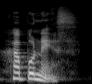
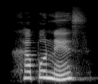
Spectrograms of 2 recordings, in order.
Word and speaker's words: japonés: Otro ejemplo con la palabra japonés. Japonés es una palabra aguda. Se acentúa en la última sílaba y lleva tilde porque termina en la consonante S. Japonés.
